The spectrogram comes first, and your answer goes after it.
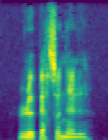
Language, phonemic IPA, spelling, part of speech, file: French, /pɛʁ.sɔ.nɛl/, personnel, adjective / noun, Fr-personnel.ogg
- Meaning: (adjective) personal; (noun) staff, members of staff, personnel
